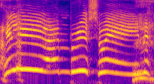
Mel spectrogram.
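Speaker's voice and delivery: put-on very high falsetto with British accent. Imitating how Bruce Wayne talks, in a high British falsetto. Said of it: "it's just a high falsetto, and it's British".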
